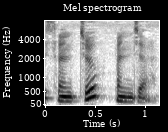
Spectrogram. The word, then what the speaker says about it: Sancho Panza: Sancho Panza how to say the name say Sancho Panza require a sir a square a assistant to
